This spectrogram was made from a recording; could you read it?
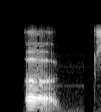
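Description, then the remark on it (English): A voice imitates a weird, not scary scream that sounded like a drawn-out yawn, like a goofy version of the lion from The Wizard of Oz. It is a loud, harmonic, wavering vocal sound lasting about half a second, then a brief second burst begins. “I don't know what it was, but the scream was weird. What did it sound like? It wasn't like it sounded like a kind of like a yawn.”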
